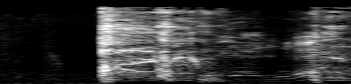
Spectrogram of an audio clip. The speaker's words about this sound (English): Just coughing on the mic.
